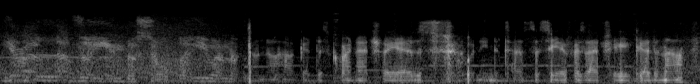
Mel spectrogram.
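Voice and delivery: hushed unvoiced aside; whispering. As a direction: whisper it like a secret plan. GM whispers in character.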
